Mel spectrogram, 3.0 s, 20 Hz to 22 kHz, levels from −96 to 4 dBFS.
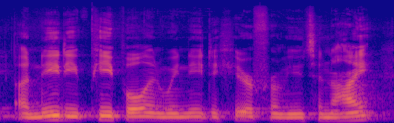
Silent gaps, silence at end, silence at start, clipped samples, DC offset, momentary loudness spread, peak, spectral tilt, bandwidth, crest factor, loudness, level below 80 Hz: none; 0.1 s; 0 s; under 0.1%; under 0.1%; 8 LU; -18 dBFS; -4 dB/octave; 17.5 kHz; 18 dB; -37 LUFS; under -90 dBFS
